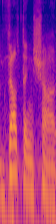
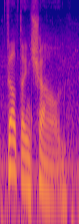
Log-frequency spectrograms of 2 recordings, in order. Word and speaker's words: Weltanschauung: This will develop your Weltanschauung. Remember that German word? Weltanschauung. With a V when you pronounce it, but it's spelled with a kind of a W.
